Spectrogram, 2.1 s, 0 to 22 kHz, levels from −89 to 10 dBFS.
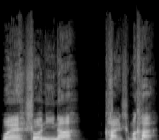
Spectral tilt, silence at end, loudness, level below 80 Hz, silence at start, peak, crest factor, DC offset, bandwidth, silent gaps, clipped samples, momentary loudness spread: -4.5 dB/octave; 0.05 s; -20 LUFS; -54 dBFS; 0.05 s; 0 dBFS; 20 dB; under 0.1%; 19.5 kHz; none; under 0.1%; 6 LU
